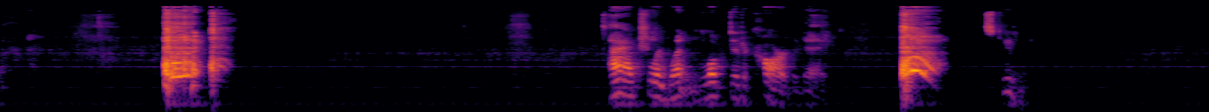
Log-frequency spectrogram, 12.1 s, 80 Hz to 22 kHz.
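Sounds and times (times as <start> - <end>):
woman coughing: 1.7 - 2.3, 9.0 - 9.5.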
